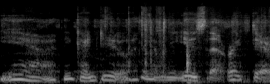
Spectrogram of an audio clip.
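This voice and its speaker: A fairly quick pace of talk, with noticeable noise in the background. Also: woman. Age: 60s. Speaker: craft livestreamer. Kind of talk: casual live craft tutorial. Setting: livestream at home.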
